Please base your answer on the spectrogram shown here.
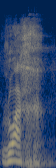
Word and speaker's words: ruach: Apunta la palabra espíritu del hebreo Ruach, con CH se pronuncia Ruach, como con J.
